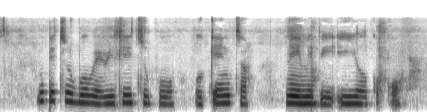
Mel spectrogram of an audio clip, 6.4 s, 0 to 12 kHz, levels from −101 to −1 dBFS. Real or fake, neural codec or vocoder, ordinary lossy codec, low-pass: fake; codec, 16 kHz, 4 kbps, X-Codec, WavLM features, trained on Multilingual LibriSpeech; none; 7.2 kHz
